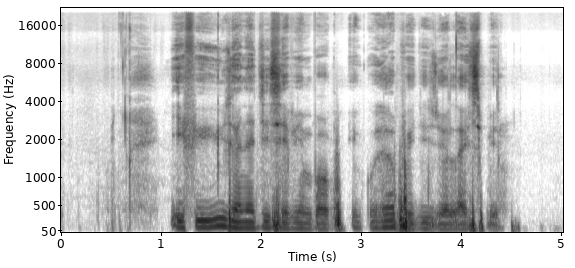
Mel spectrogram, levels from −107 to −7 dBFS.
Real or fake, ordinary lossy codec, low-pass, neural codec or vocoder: real; none; none; none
